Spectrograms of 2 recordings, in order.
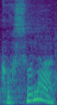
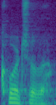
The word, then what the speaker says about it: Korčula: Oh, Villa Luca, yeah, that's the island of, what is it called, Korsula? Korčula. Oh, Korčula, yeah. I don't know how to pronounce all I'm learning the language and I still don't know how to pronounce okay.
